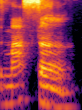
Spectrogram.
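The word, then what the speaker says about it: maçã: there is a chill it's very close it's a nasal it's a nasal vowel sound so it's masa i love when you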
